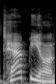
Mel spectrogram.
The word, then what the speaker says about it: Tapion: is based on because tapion is based on tapioca which is how i know how to pronounce that oh i never it's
